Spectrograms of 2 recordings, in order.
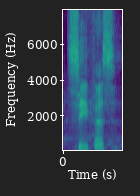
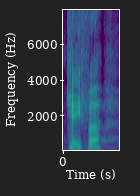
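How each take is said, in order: First: The name begins with an S sound. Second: The name begins with a K sound. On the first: The speaker calls it wrong. "I've always called it Cephas" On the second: The speaker calls it right. "I'm guessing you're right, Kepha"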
